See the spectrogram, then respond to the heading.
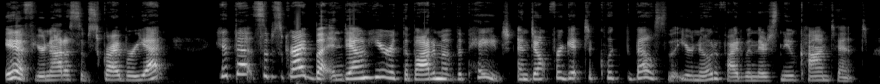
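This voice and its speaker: A woman reading a picture book aloud in a theatrical, drawn-out way, coaxing young listeners with questions and explanations. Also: a little high. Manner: animated, theatrical, drawn-out emphasis; coaxing, explaining asides to children. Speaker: children's story reader and channel host.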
